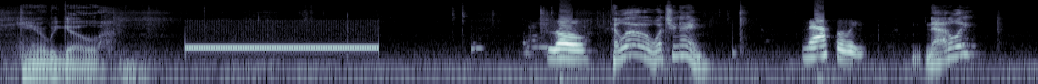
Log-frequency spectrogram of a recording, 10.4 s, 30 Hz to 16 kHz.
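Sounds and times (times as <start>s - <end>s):
speech: 0.2s - 1.3s, 5.5s - 7.2s, 8.0s - 9.8s
telephone line electronic ringback tone: 1.8s - 3.8s.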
